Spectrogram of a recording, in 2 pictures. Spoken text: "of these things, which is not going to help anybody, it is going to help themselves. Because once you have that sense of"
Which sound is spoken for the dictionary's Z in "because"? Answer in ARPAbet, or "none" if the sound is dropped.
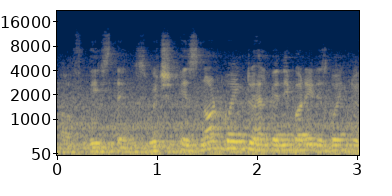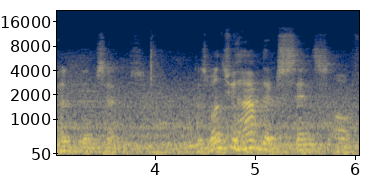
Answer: Z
